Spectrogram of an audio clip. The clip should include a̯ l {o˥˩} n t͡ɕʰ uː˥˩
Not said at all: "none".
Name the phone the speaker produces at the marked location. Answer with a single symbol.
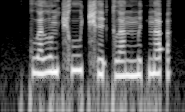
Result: o˥˩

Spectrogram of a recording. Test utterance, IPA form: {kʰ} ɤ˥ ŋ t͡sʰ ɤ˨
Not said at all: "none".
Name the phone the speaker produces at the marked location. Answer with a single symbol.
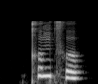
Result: kʰ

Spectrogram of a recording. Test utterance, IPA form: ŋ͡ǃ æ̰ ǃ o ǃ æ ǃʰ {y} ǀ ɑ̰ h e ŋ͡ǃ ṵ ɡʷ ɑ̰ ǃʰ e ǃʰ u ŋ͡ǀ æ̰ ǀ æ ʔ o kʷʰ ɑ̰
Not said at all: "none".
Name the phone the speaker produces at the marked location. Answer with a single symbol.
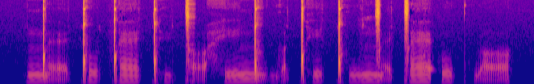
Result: y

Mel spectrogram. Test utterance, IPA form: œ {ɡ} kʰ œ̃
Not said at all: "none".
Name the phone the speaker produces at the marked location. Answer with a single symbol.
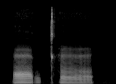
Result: ɡ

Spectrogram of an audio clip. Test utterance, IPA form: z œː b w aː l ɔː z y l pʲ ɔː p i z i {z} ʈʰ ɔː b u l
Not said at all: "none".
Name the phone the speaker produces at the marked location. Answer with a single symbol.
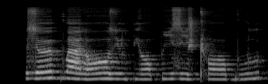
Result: z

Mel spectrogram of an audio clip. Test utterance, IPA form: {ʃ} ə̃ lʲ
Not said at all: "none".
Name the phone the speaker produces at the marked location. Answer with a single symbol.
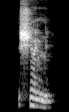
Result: ʃ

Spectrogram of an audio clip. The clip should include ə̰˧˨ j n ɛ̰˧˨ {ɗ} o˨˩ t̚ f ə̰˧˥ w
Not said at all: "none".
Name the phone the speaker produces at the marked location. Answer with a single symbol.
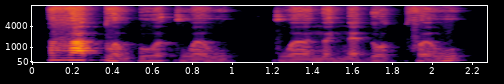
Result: ɗ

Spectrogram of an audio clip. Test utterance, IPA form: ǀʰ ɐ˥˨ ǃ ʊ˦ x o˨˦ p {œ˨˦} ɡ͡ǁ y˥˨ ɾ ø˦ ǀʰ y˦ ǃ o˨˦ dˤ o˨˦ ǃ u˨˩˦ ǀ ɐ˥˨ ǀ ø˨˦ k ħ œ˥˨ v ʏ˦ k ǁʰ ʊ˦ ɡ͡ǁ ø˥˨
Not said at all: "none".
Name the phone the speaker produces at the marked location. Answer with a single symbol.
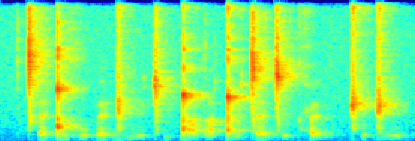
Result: œ˦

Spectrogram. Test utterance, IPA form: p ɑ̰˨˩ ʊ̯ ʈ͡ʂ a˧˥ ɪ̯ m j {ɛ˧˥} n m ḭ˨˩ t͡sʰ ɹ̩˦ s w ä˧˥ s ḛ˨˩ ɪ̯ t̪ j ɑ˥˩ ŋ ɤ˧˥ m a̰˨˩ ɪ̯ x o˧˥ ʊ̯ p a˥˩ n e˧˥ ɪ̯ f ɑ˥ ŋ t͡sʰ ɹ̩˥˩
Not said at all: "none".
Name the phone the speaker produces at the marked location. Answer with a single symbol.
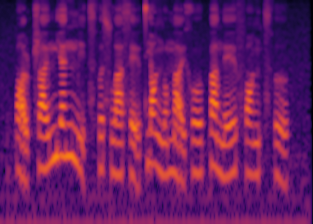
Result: ɛ˥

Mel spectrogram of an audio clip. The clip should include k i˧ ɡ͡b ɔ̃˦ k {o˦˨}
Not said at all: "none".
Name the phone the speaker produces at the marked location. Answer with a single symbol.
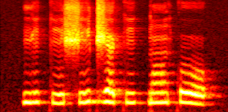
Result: o˦˨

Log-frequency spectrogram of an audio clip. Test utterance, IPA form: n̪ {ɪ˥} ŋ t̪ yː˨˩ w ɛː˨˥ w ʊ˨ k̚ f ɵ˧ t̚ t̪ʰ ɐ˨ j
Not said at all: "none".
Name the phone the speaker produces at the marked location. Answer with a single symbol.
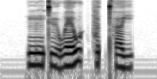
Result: ɪ˨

